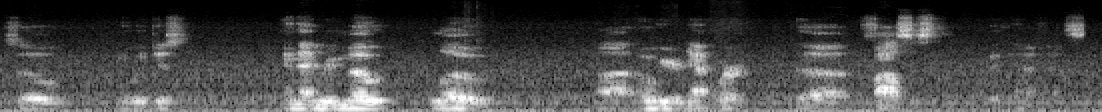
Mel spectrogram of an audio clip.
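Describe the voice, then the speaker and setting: A man's voice: mid-range voice, monotone, measured pace, a bit bright. A man speaking as a guest in a casual technical chat, hesitant with many fillers, his mic cutting in and out so the volume keeps dropping. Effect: mic cutting in and out, uneven volume. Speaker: guest on a live call-in stream. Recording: echoey room, far from mic, faint noise.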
